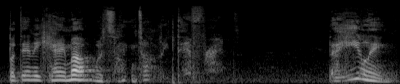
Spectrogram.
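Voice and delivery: hushed unvoiced whisper. Real, not acted. Preacher turning to the surprise of healing, whispered. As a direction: let it drop to a secret whisper. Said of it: "unvoiced whisper".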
